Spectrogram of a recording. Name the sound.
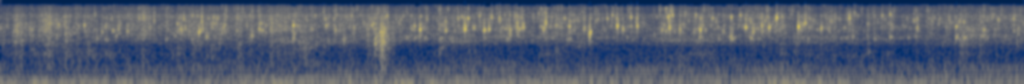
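water trickling down a rocky channel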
